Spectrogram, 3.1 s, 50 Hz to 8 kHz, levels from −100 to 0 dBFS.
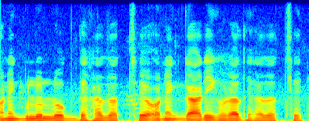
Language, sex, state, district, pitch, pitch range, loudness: Bengali, male, West Bengal, Cooch Behar, 110 Hz, 105-110 Hz, -19 LUFS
